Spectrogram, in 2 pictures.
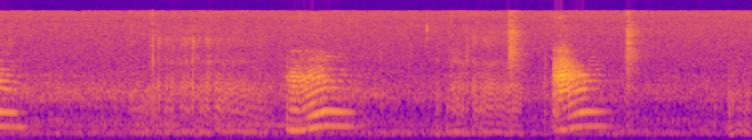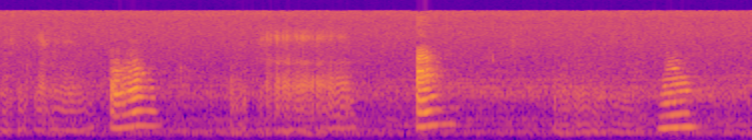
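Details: Sleeping female cat murmuring indoors: brief chirping meows that sweep upward then drop, spaced about two seconds apart, softer and clipped, with faint rustling and a constant background hum.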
